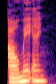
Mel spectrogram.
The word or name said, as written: afmagring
